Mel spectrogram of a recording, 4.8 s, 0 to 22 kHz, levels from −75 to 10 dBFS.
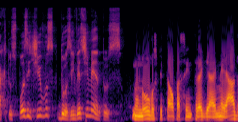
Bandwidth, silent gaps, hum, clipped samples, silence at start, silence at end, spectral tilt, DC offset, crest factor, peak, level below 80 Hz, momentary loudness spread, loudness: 17.5 kHz; none; none; 0.6%; 0 s; 0 s; -5.5 dB/octave; under 0.1%; 14 dB; 0 dBFS; -54 dBFS; 13 LU; -14 LUFS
